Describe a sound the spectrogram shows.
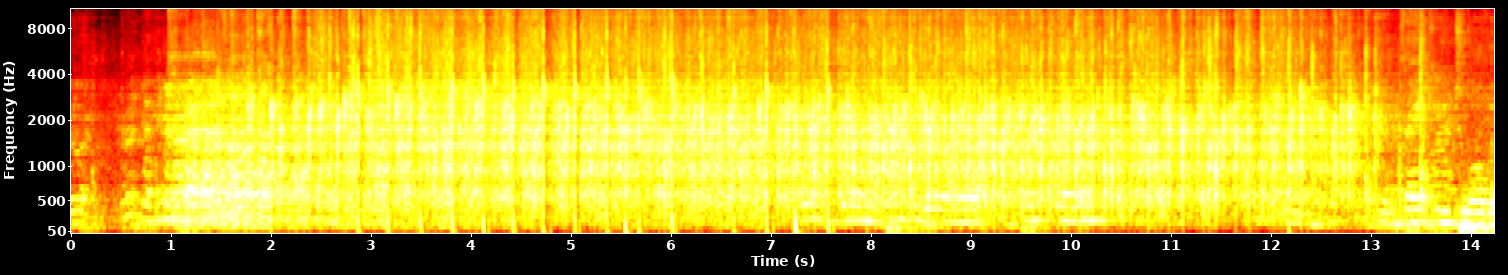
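An audience claps loudly in a large room.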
